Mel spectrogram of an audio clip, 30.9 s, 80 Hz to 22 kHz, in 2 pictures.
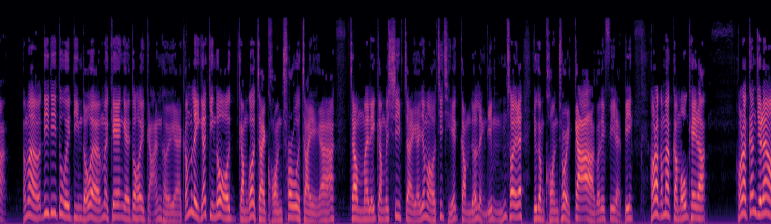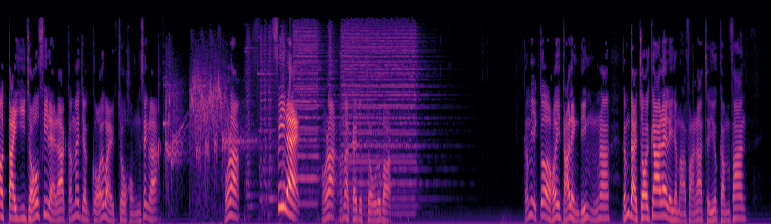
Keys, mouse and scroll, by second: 5.7-10.6 ctrl+drag, 30.4-30.8 ctrl+drag.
